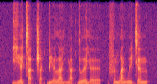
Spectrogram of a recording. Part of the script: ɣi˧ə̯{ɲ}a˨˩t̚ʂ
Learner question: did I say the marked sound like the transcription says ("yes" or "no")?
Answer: no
